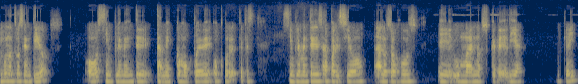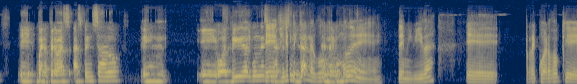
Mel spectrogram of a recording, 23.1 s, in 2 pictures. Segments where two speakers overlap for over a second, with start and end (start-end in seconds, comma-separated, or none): 16.9-18.8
